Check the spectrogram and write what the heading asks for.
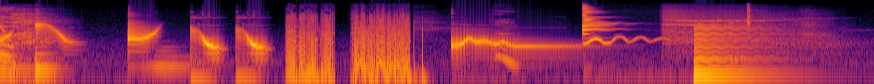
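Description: A rapid string of short cartoon sound effects: boings and falling slide-whistle glides, two bursts of hiss, a whistle that rises and falls, and wobbling warbly tones near the end, each cut off abruptly. They change each time a button on a small novelty speaker is pressed.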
